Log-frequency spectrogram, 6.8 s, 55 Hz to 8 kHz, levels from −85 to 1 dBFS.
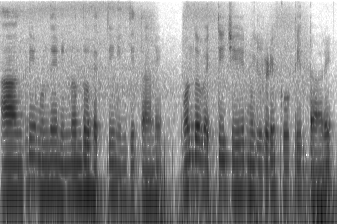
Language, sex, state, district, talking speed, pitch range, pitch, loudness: Kannada, male, Karnataka, Bangalore, 100 wpm, 100-110 Hz, 105 Hz, -19 LUFS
